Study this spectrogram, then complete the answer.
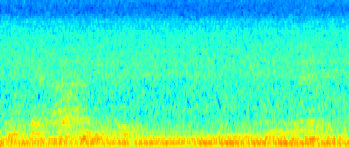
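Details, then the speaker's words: Mahindra Scorpio diesel idling warm after cylinder head repair for bent valves and broken rockers: a steady, smooth low beat with no misses or shaking; the earlier misfire is gone. "और गाड़ी का देखिए एकदम sound भी एकदम solid है, अभी गाड़ी पिकअप भी अच्छा ले रहा है और पहले वाला का जो मिसिंग है वो बिल्कुल भी नहीं है।"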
